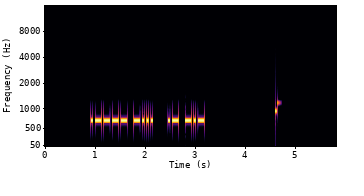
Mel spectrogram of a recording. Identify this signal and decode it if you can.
Morse code, heard as a keyed tone, about 28 wpm, 700 Hz. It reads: 1B AK
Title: Field Day Exchanges Encore - 28wpm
